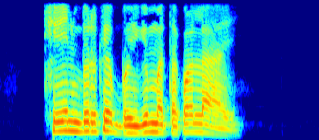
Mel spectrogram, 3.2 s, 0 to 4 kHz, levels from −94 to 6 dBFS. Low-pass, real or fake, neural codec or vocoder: 3.6 kHz; real; none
